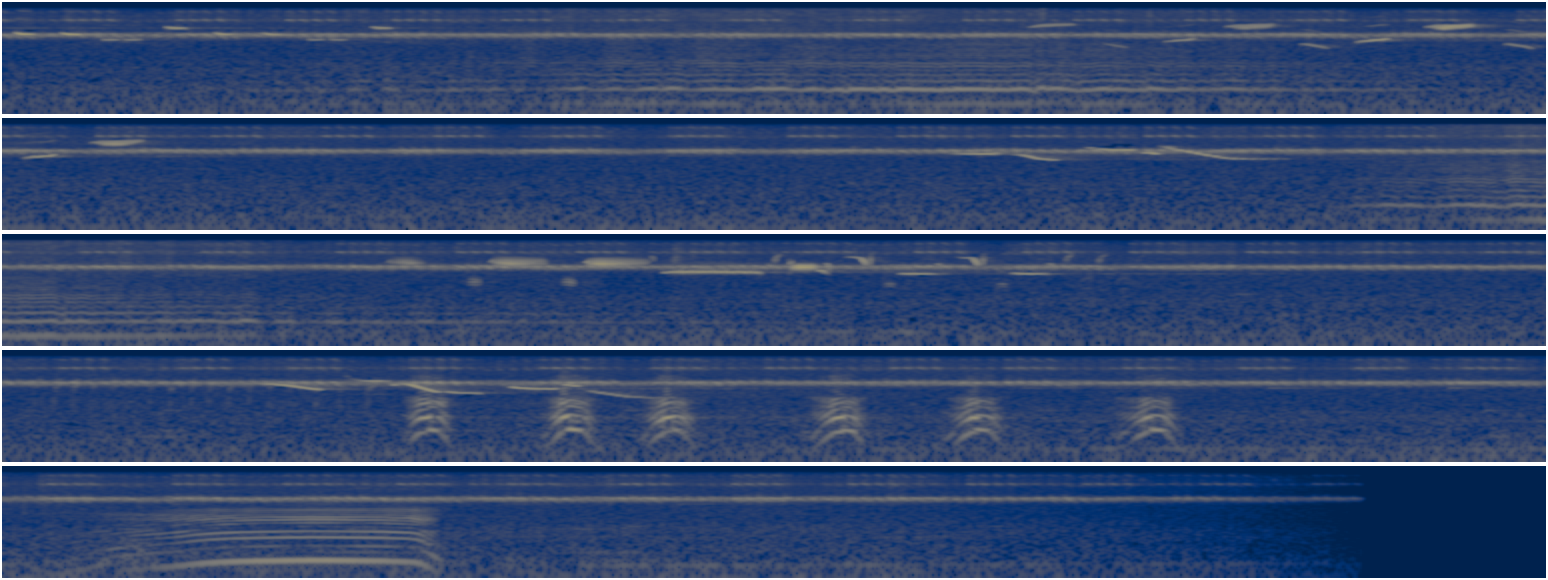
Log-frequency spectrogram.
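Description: Crickets chirring in one steady high-pitched trill, with scattered bird chirps and low insect buzzing twice. Near the end there is a short rising-then-falling call, and then the sound fades out.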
